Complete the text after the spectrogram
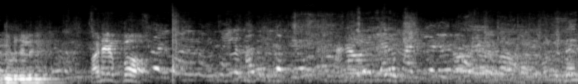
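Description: A crowd of children chatters and calls out all around, outdoors.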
